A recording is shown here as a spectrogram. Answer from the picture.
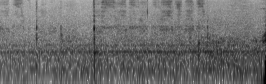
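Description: Near silence, with a few faint taps and scratches of a stylus writing on a tablet.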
